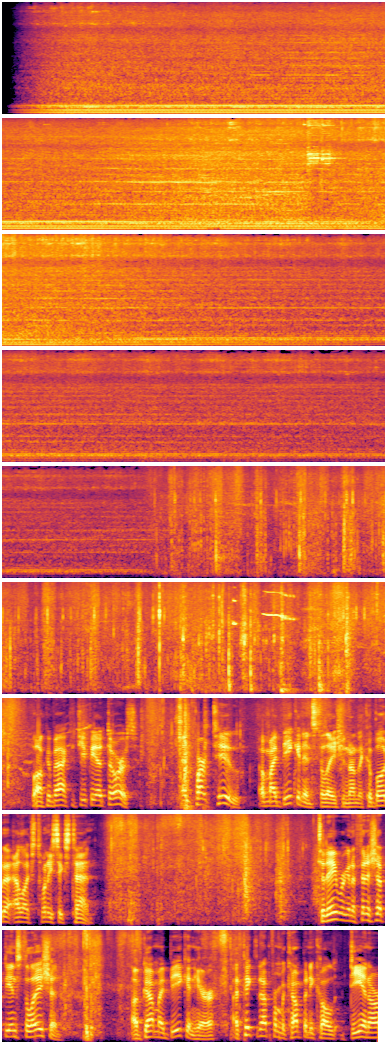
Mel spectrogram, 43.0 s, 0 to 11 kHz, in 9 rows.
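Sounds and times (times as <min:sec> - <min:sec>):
tractor diesel engine running: 0:00.1 - 0:33.4.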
